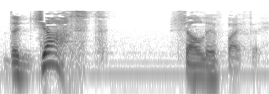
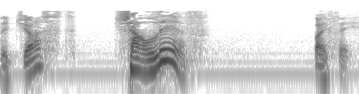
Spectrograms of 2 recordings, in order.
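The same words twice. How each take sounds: First: The stress is on the word just. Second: The stress is on the word live.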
